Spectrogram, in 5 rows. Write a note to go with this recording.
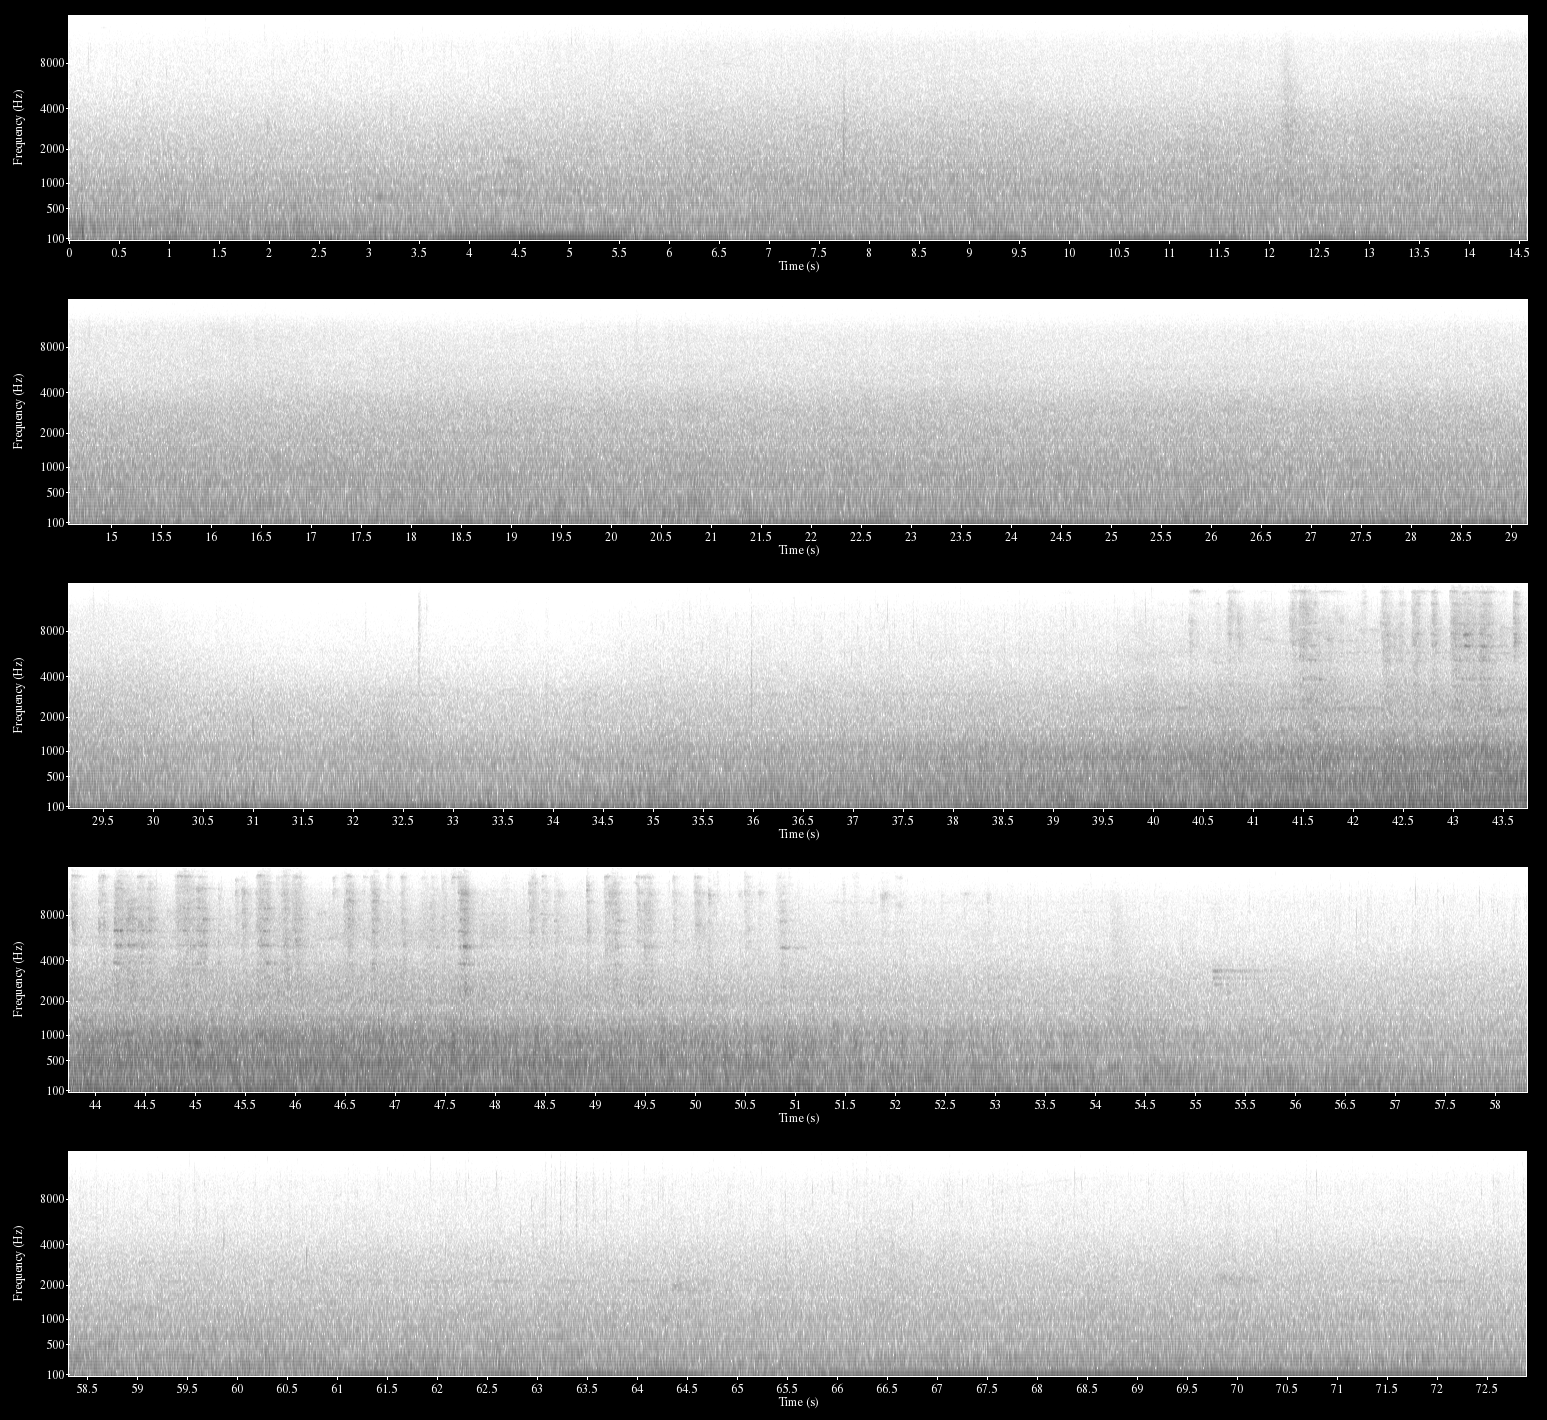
One of a series of sounds collected as part of an MA research project exploring phenomenological approaches to thinking about the aesthetics and stewardship of public space. Deptford Creek - a narrow, sheltered waterway; an inlet and offshoot of London's snaking River Thames - is one of the most biodiverse landscapes for its size in the city, and part of the dwindling 2% of Thames’ tidal river edges to remain natural and undeveloped – a crucial habitat for London’s at-risk wildlife.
